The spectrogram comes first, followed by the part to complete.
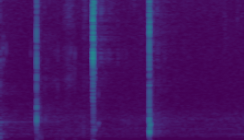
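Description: Three short, sharp clicks on a laptop, about half a second apart, with near silence between them.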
